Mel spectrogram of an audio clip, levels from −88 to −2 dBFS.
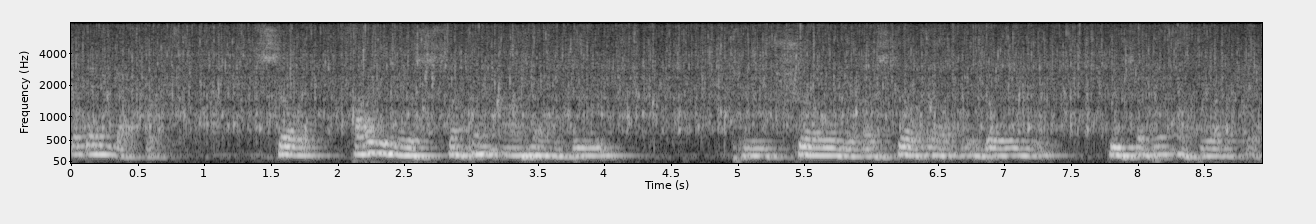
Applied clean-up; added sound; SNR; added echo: none; Stream; 10 dB; reverberation time 0.6 s.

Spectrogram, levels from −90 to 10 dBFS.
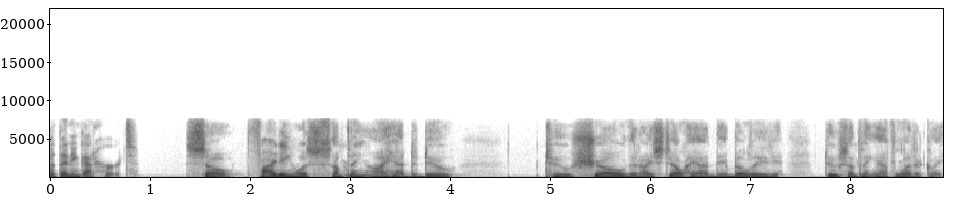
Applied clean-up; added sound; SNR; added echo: none; none; none; none.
